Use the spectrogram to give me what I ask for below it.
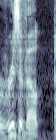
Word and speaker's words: Roosevelt: Actually, Theodore Roosevelt, preferred his name pronounced Roosevelt. Franklin Delano Roosevelt was Roosevelt, even though they were related. It was pronounced differently for whatever reason.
